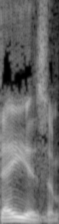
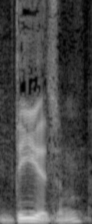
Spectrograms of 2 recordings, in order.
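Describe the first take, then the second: First: Deism is pronounced the British English way. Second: Deism is pronounced in a non-British way. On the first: "which is how they say it in British English" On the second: "especially for you, translation"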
